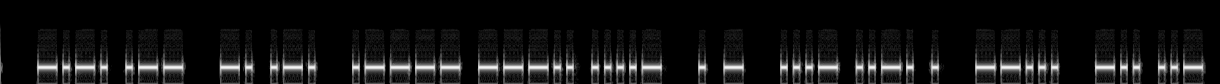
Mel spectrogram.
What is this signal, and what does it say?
Morse code, heard as a keyed tone, about 19 wpm, 800 Hz. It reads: CW NR 184 ET VFE 7 DU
